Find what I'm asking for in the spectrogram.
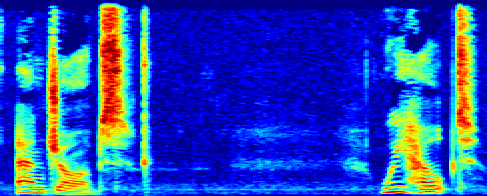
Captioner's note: speaking French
